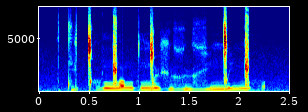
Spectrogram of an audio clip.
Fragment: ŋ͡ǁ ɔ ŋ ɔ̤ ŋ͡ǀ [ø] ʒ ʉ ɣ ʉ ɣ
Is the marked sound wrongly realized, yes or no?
no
